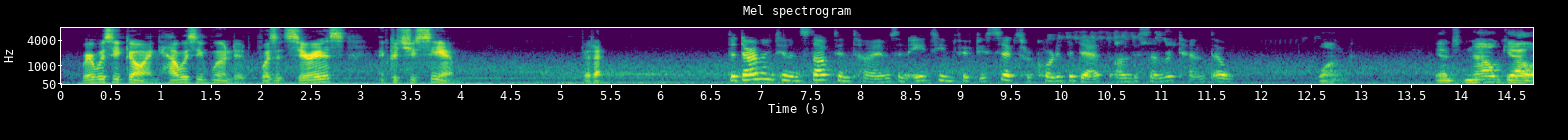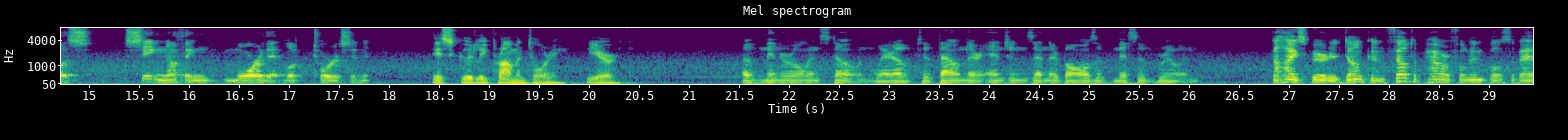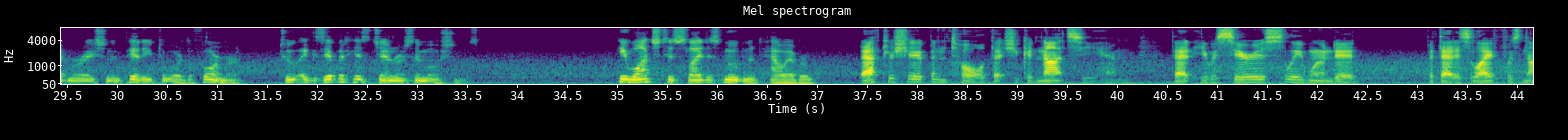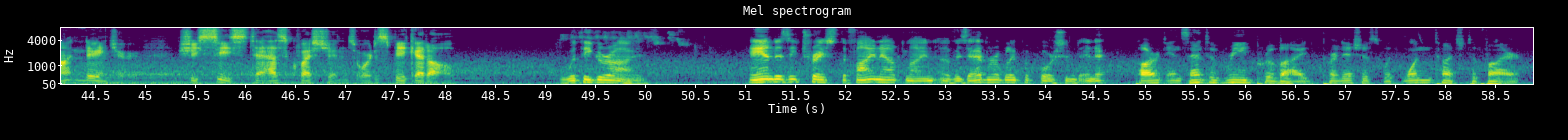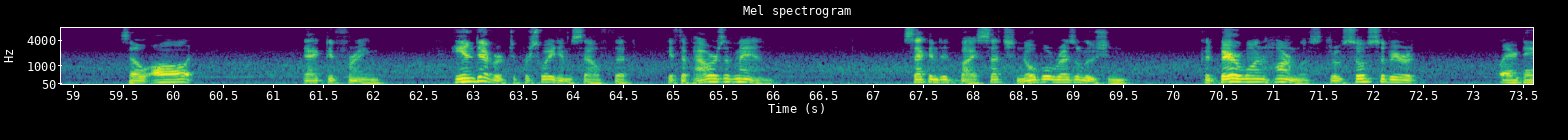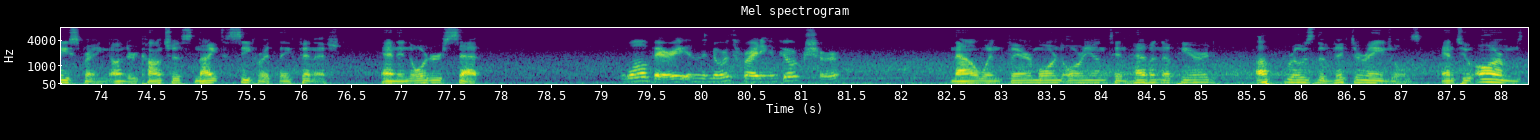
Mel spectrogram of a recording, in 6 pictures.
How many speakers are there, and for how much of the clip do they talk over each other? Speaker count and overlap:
6, no overlap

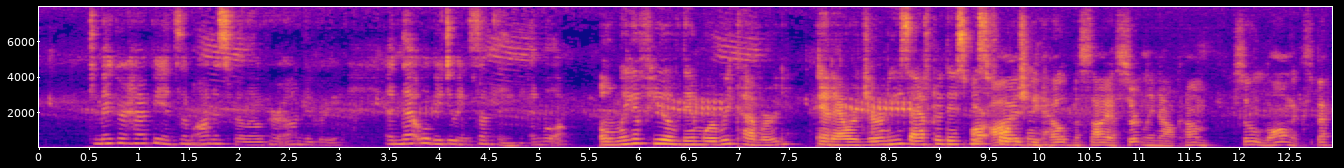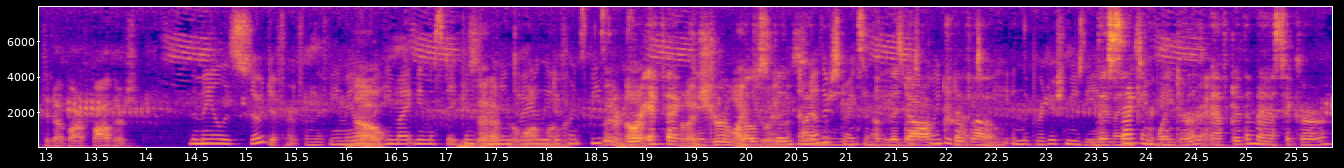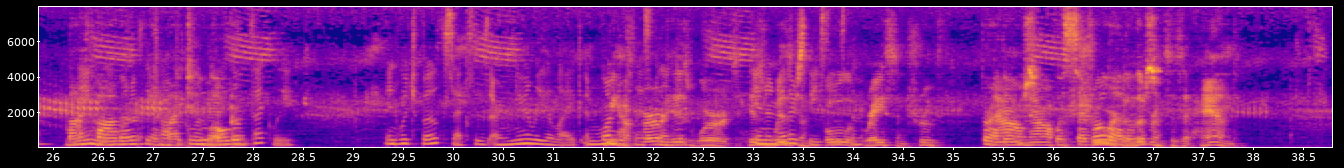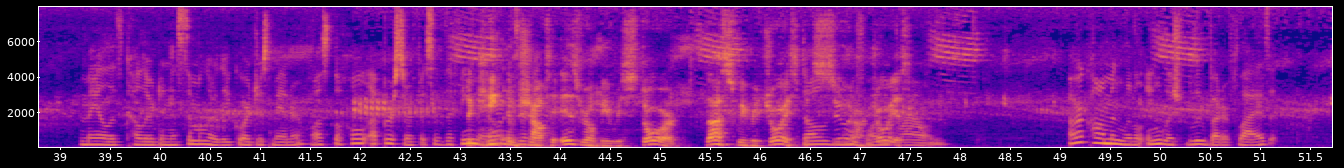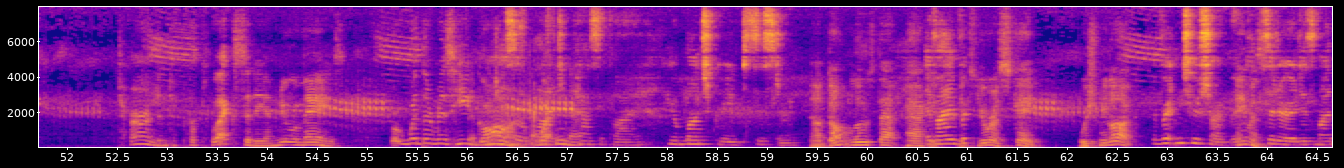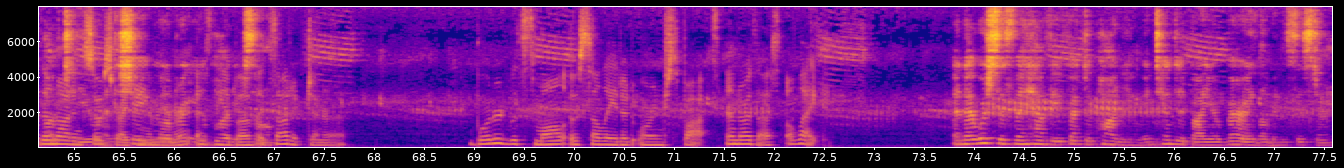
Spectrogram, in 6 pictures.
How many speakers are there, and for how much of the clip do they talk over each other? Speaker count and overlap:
5, about 31%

